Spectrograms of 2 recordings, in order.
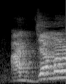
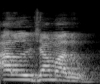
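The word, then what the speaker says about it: الجمال: আমরা বলতে পারি জামালু এখন বলেন আজজামালু না আল জামালু আলজামালু অথবা জান্নাত আল জান্নাতু ক্লিয়ার কিনা আল জান্নাতু তারানে লামটা উচ্চারণ করছেন আপনি এখানে তার মানে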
